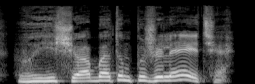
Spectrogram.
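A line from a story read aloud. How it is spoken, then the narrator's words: Strained, forced out. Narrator (Russian): отца, который выдавил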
